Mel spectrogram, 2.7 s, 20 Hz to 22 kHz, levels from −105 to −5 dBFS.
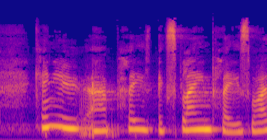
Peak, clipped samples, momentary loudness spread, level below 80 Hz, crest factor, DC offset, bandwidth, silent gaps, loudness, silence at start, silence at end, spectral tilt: -18 dBFS; under 0.1%; 7 LU; -86 dBFS; 14 dB; under 0.1%; 13.5 kHz; none; -31 LUFS; 0 s; 0 s; -3.5 dB/octave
